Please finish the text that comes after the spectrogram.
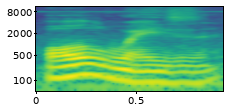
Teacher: Cada vez que tenga la A y la L, por ejemplo, always, always va a ser esta O, que es una O larga, la lengua va hacia atrás, los labios se redondean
